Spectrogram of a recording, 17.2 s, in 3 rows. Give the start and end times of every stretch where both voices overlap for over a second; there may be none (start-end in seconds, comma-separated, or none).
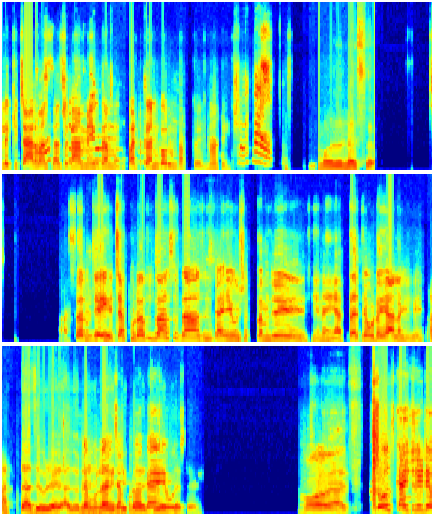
11.5-13.8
